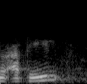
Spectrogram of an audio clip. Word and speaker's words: عقيل: فابن عقيل بالفتح ثم بكسر القاف هذا نيسابوري، وأما ابن عقيل فهو فريابي.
